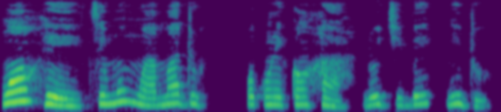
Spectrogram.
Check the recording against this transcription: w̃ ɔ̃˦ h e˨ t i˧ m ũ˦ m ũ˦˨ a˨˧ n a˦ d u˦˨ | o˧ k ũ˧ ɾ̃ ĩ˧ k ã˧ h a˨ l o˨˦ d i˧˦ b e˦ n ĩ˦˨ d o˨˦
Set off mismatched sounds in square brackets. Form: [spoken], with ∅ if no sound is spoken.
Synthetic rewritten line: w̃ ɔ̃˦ h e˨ t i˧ m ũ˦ m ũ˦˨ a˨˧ [m] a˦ d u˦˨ | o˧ k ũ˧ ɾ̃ ĩ˧ k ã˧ h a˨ l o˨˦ [d͡ʒ] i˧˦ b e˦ n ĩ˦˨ d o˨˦

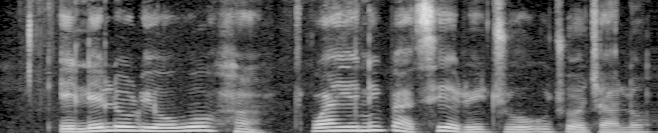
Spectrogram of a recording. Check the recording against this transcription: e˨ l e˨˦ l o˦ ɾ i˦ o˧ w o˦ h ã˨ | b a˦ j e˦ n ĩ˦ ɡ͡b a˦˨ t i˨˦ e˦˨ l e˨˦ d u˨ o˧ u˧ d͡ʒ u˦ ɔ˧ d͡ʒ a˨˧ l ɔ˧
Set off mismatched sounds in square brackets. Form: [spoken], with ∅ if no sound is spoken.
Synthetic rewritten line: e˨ l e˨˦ l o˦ ɾ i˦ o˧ w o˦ h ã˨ | [w] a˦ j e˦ n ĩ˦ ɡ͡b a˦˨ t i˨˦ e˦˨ [ɾ] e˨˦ [d͡ʒ] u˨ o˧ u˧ d͡ʒ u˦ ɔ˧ d͡ʒ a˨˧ l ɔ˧

